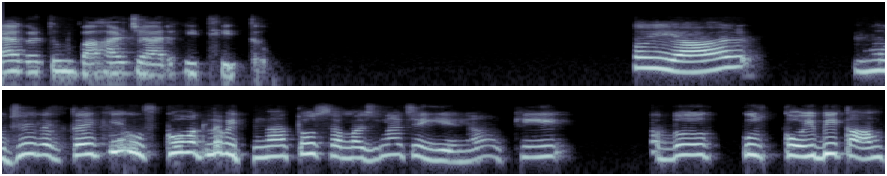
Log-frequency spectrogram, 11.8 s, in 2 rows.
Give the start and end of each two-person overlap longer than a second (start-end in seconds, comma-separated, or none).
none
